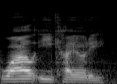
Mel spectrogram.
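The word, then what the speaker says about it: Wile E. Coyote: reviews they are y it's pronounced like while E coyote oh I see what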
